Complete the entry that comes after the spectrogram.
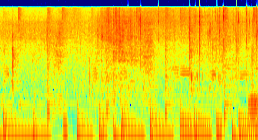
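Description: A potato pancake frying in hot fat in a pan, sizzling steadily, over background music with a steady bass beat.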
